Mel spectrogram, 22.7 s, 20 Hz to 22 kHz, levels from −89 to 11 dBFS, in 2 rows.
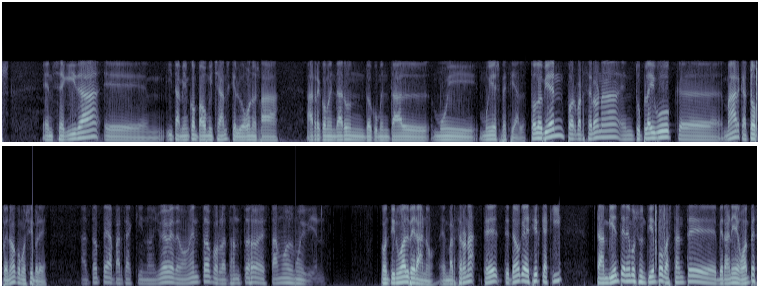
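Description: The clip is speech coded throughout as Dialogic VOX ADPCM. Nothing reaches above 3.9 kHz, and a gritty hiss rides on the voice, which fits 4-bit OKI ADPCM at 8,000 samples a second, or 32 kbps, with plainly audible quantisation damage. Short skips of about 50 ms occur at 3.90, 7.85 (after "un documental muy muy"), 11.80, 15.75 and 19.70 s (between "tengo que decir que" and "también tenemos un"). They are spaced roughly 4 s apart and the sound on either side is butted together with no silence, so this is likely audio missing between chunks, where material is dropped each time the recorder hands over from one block to the next. Cable scratch noise appears from 11.23 to 11.38 s and again from 21.13 to 21.29 s, just after "también tenemos un". Both are dense, ragged bursts at about the level of the speech itself, likely from a worn cable or connector being moved and its contact resistance fluctuating.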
